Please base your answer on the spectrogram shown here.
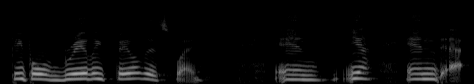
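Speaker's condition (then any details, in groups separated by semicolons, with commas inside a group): Cerebral palsy; present from birth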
